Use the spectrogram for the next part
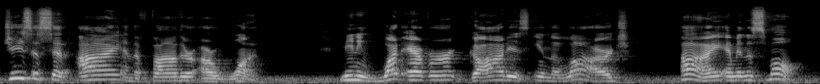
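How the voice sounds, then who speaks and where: A male spiritual teacher gives a class lecture in a fairly high, animated voice with a sharp tone, working through slow, measured lines and repeated affirmations. He sits a bit far from the microphone, and a faint hum of room noise lingers behind him.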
